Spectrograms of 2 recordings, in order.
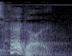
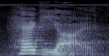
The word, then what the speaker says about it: Haggai: Well, the preferred pronunciation of this book is Haggai. In my circles, in Bible college, the common pronunciation was Haggai. And so both are correct.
